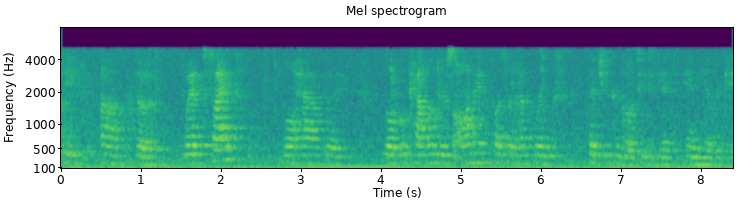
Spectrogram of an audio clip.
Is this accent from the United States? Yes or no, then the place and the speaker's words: yes; Monroe, United States; I'm from Monroe, so I'm glad to be back in my hometown.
